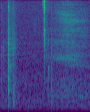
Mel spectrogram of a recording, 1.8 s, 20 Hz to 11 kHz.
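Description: Typing on an Apple keyboard attached to an iMac G3, a few quiet key clicks in a short burst, near and faint, with no talk.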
